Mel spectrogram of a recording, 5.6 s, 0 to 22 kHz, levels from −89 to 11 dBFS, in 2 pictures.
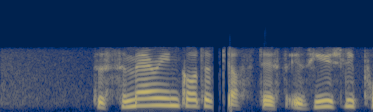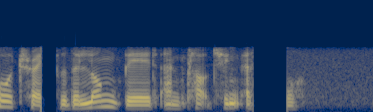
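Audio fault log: Throughout: gain pumping. Input gain is likely set far too high, so a fast limiter clamps each loud sound; the gain swings about 10 dB.
1.59–1.73 s, 3.10–3.22 s, 4.69–4.95 s: packet loss filled with silence. Lost packets, fitting 10 ms packets, were replaced by silence, leaving hard-edged holes: scattered gaps before "is usually" (longest 50 ms), 120 ms before "with a long beard", 260 ms after "long beard and clutching".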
